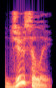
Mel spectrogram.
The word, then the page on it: juicily: British English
